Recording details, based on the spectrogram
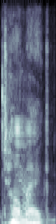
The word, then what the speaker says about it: Tomic: So it's just funny that the when Renee sent this article about Tomek, am I saying that right? Tomek. Yeah.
